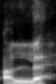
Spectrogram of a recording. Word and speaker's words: አለህ: And this is አለህ. There's an H here actually, so keep that in mind. So do you have food would be ምግብ አለህ. Notice the h sound at the end.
